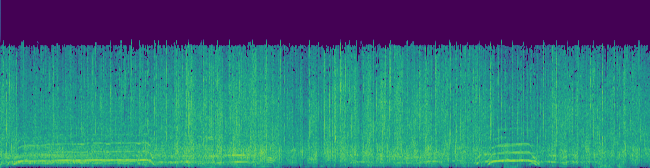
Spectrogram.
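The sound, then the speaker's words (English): Enthusiastic audience clapping welcoming a comedian guest to the stage, sustained and dense for the whole stretch, with brief tonal sounds rising above the crowd. “Please put your hands together and make exciting hooray noises for Sadia Azmat.”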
